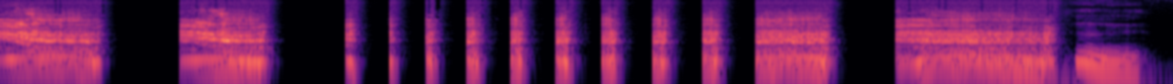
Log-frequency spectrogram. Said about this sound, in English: No, it's a stag.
